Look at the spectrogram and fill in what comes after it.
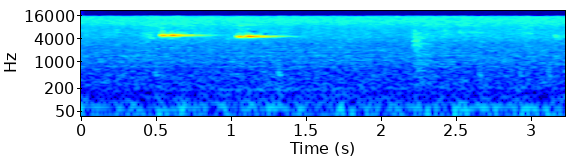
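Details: Feeder crickets kept indoors as food for a pet lizard, singing all day. Three short, high, thin chirps: two about half a second apart, then a pause before a third, over a quiet room hush.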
